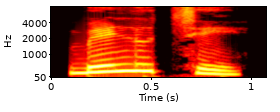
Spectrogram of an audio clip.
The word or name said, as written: ಬಿಳಿಚ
